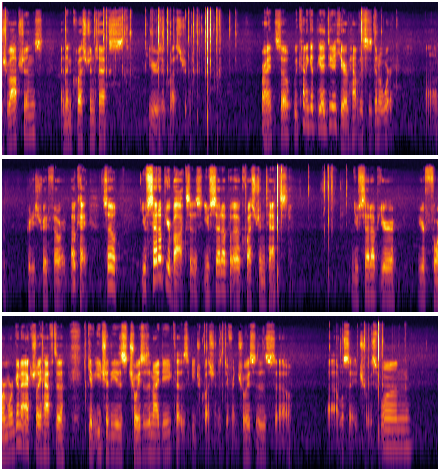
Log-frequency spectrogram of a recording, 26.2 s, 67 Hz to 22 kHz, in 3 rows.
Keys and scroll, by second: 0.0 super+r, 0.1 super+Tab, 3.9 super+s, 4.3 super+r, 7.3 super+Tab, 14.3 super+Tab, 15.3 super+Tab.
